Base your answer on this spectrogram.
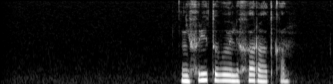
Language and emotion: Russian, neutral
